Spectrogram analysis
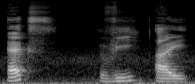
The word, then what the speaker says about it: XVIE: Okay, so basically it's spelled XVIE and then pronounced XV.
